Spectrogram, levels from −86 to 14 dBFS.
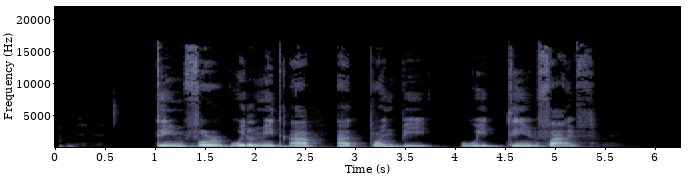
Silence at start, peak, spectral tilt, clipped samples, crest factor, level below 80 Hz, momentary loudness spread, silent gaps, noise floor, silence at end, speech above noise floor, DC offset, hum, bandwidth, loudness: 1 s; -2 dBFS; -7.5 dB/octave; under 0.1%; 18 dB; -56 dBFS; 12 LU; none; -88 dBFS; 1 s; 70 dB; under 0.1%; none; 16.5 kHz; -19 LUFS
